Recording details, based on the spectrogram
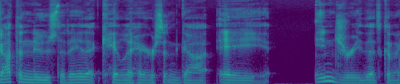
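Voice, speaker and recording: A soft-spoken man talks at a moderate pace. His pitch sits in the medium range. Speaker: MMA YouTuber. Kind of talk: casual fight picks monologue. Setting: home recording on laptop. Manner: quiet, talking softly; hesitant, many ums.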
